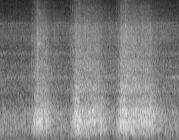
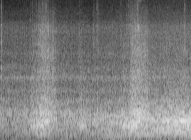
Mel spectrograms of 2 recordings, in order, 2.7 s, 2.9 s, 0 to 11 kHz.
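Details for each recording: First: Old Honda Scoopy FI scooter after throttle body and injector service and idle adjustment, no sensor errors on MIL check: three quick throttle blips rising crisply and dropping back to a settled idle; pulls light and clean, normal running. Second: Old Honda Scoopy FI scooter, fuel pressure about 21 PSI after three key-ons: engine tries to pick up on throttle but stumbles, sags and won't rev, bogging and dying under throttle.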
